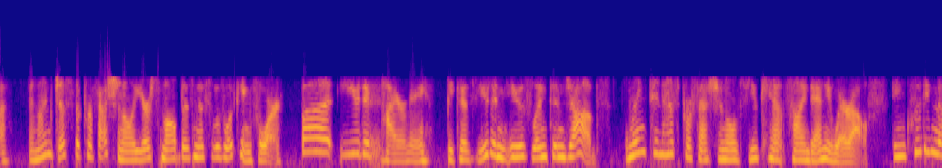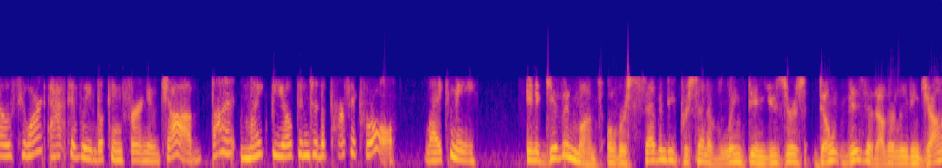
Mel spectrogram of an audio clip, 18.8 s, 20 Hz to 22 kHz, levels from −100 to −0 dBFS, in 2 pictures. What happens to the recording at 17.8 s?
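At 17.8 s you're still hearing the G.729 codec, the same as everywhere else in the clip. The speech is rebuilt from a vocal tract filter, pitch predictor and sparse pulses with nothing above 4 kHz, so it sounds band-limited, rough and a bit synthetic, which fits an 8 kbit/s G.729A stream.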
